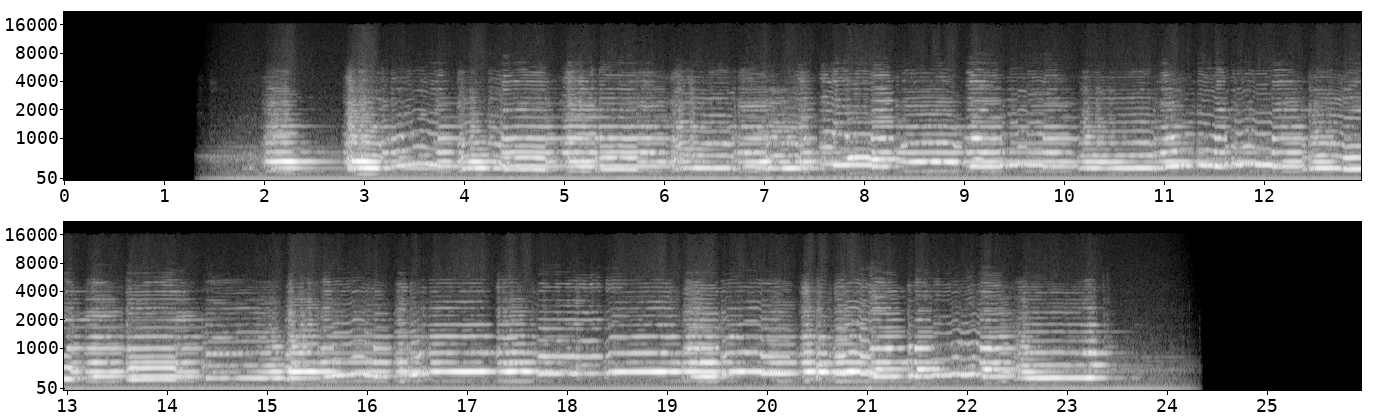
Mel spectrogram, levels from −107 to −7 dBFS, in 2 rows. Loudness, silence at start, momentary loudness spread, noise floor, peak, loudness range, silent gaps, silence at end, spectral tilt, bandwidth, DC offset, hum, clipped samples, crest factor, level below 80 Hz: -18 LUFS; 1.65 s; 9 LU; under -90 dBFS; -2 dBFS; 4 LU; none; 1.95 s; -8 dB/octave; 5.6 kHz; under 0.1%; 50 Hz at -40 dBFS; under 0.1%; 16 dB; -40 dBFS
